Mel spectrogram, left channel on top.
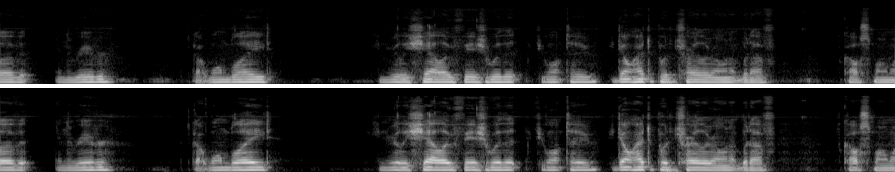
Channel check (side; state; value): both; normal; correlation 0.73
